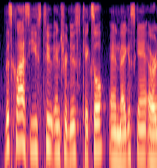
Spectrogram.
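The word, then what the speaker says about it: Quixel: into content up here we have something called kixel bridge for those of you guys who don't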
